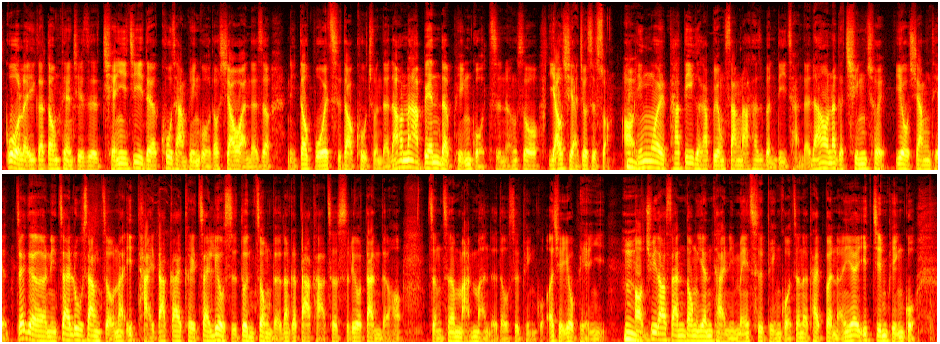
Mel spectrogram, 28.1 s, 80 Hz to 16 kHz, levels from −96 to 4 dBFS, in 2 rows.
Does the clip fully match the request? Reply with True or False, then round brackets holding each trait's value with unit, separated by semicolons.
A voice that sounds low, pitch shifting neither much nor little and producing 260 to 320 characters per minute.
True (100 Hz; 3.7 semitones; 300 characters per minute)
